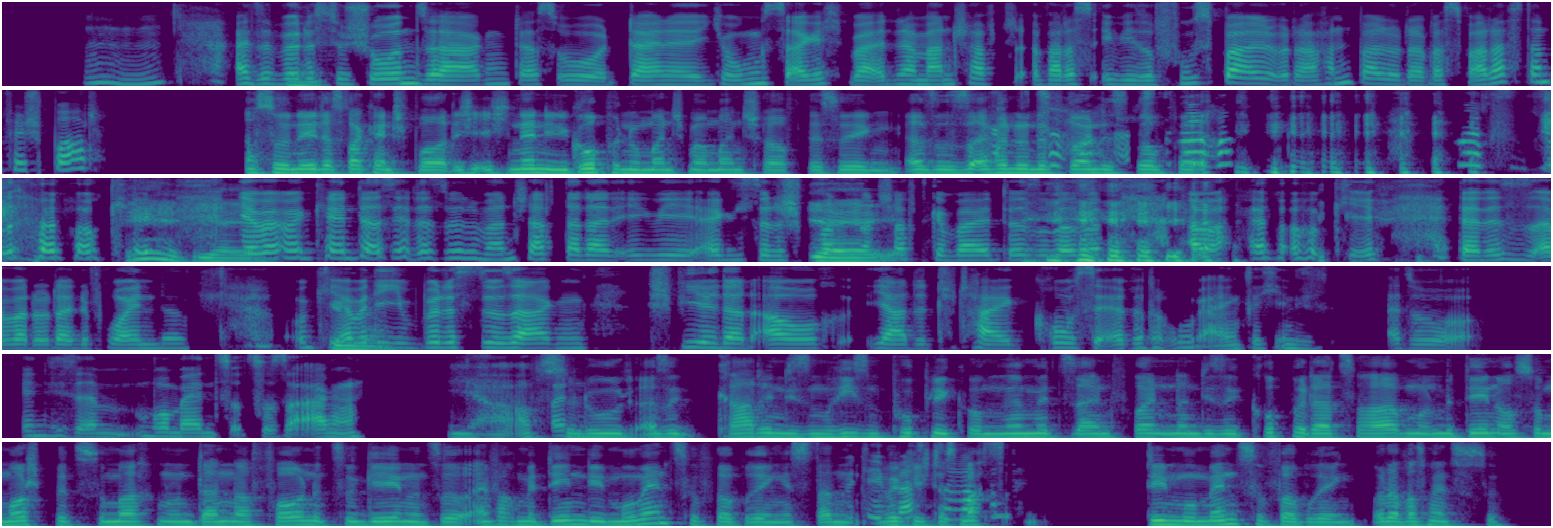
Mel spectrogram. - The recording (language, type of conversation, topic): German, podcast, Woran erinnerst du dich, wenn du an dein erstes Konzert zurückdenkst?
- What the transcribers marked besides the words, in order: laughing while speaking: "Ach so, ach so. Was ist so okay"; joyful: "Ja, wenn man kennt das … nur deine Freunde"; chuckle; chuckle; laughing while speaking: "aber okay"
